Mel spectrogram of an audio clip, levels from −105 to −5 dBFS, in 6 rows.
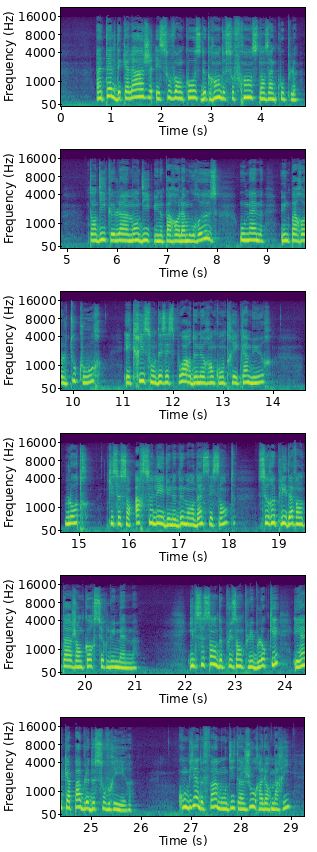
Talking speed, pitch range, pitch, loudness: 145 wpm, 220-260 Hz, 235 Hz, -19 LUFS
